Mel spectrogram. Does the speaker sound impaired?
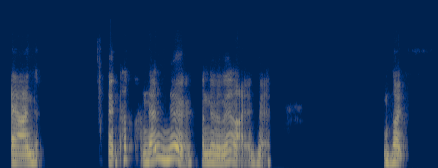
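Yes: muscular dystrophy; mild speech impairment.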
